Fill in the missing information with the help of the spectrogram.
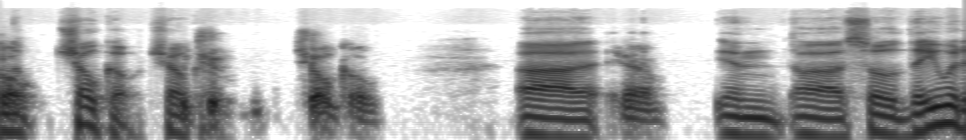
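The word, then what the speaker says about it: Chocó: How do you say the name of Choco?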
